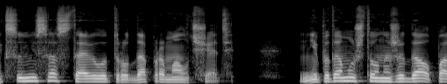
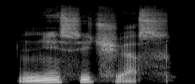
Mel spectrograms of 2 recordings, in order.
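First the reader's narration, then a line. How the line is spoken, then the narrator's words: Very quiet repetition. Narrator (Russian): очень тихо повторил Вербин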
